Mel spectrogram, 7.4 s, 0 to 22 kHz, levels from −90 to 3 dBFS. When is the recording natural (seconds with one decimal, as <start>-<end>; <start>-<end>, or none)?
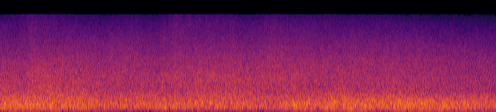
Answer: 0.0-1.7; 2.5-7.4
